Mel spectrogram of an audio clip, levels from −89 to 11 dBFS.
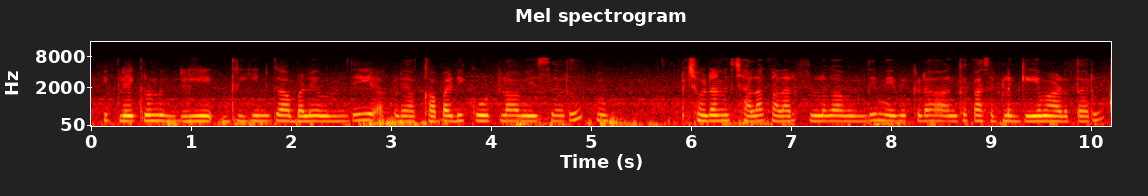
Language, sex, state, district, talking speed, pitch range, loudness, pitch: Telugu, female, Andhra Pradesh, Visakhapatnam, 105 wpm, 225-240 Hz, -27 LUFS, 230 Hz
